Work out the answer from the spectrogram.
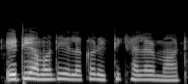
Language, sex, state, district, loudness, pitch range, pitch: Bengali, female, West Bengal, North 24 Parganas, -19 LUFS, 215-245 Hz, 230 Hz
